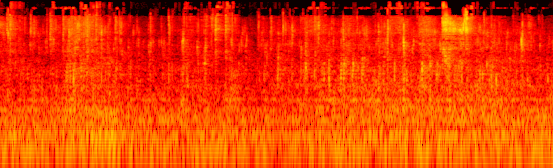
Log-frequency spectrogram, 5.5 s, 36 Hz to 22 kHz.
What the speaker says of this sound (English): we're gonna let this simmer another 5 minutes.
